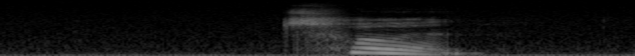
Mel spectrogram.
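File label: "cun", fourth tone, Chinese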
